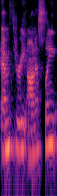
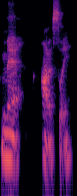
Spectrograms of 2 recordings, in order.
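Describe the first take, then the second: First: The first word is said as 'em three'. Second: The first word is said as 'meh'. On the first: "is it M three, honestly?" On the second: "or meh, honestly?"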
